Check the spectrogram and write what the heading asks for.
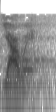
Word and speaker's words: Yahweh: So in the Old Testament, when you see the capital letters L-O-R-D in the original Hebrew, it was Y-H-W-H. And for us, it's been commonly accepted that it's pronounced Yahweh.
